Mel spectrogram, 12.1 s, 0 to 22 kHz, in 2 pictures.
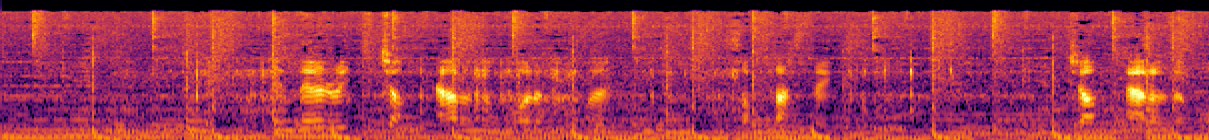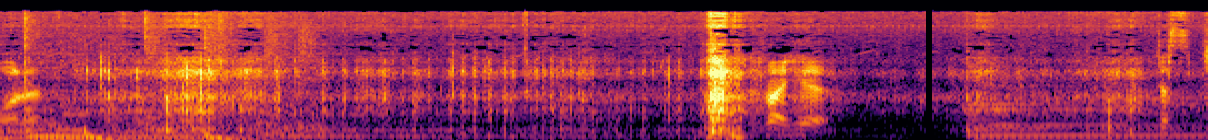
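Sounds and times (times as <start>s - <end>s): background music: 0.0s - 8.6s, 10.7s - 12.0s
steady outdoor hiss: 0.0s - 12.0s
clothing rustling against camera: 0.8s - 4.9s, 6.2s - 12.0s.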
